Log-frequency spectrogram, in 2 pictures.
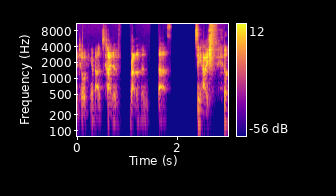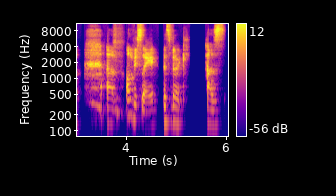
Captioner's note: laughing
